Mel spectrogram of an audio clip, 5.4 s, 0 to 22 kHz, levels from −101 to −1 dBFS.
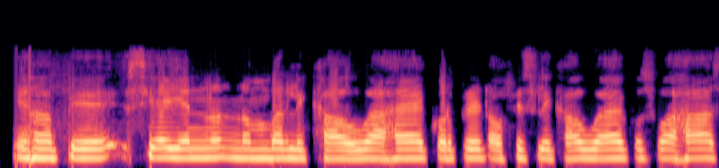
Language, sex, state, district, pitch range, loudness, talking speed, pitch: Hindi, male, Bihar, Purnia, 175-180 Hz, -14 LUFS, 165 wpm, 175 Hz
